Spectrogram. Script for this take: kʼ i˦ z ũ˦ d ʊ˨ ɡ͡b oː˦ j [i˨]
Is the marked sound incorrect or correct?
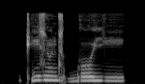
incorrect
